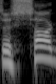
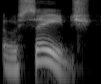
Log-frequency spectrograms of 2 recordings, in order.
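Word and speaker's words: Osage: Okay, so it's not pronounced oag, it's pronounc pronounced oage. That one actually looks like how it's spelled.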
